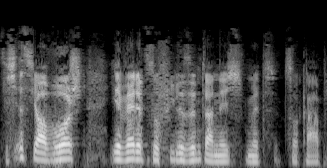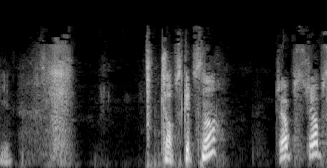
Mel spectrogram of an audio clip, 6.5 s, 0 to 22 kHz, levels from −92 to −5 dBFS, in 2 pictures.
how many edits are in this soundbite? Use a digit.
1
